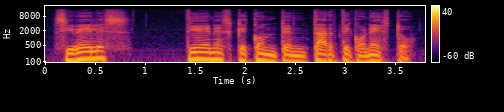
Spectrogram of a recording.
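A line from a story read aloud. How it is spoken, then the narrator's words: Plain. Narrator (Spanish): le dijo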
